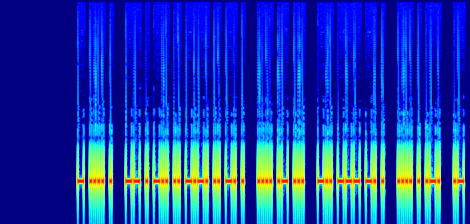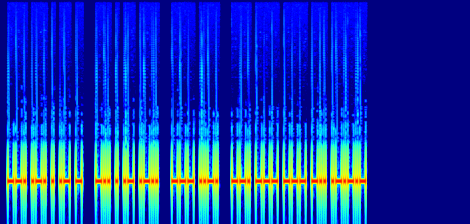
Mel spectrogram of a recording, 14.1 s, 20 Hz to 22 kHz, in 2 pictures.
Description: Morse code, heard as a keyed tone, about 40 wpm, 700 Hz. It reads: THE MEDICINE HAS DONE HER A GREAT DEAL OF GOOD.
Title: Sentences from Top 900 Words 40wpm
